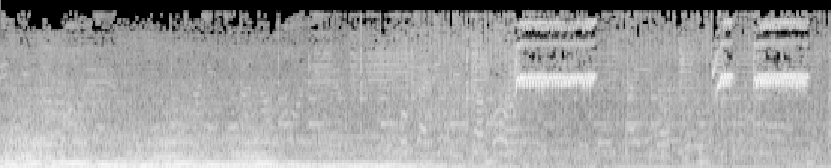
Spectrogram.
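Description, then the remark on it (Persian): A car engine is started, then rumbles and revs loudly for about four seconds before dying down to a quiet idle. Several shrill, high-pitched electronic beeping tones follow in short bursts. “اینه در این گوشه هم استارت کردیم جانه.”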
